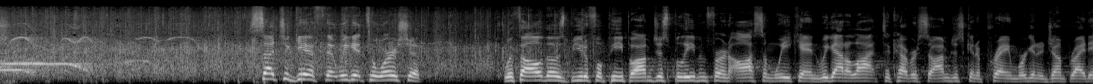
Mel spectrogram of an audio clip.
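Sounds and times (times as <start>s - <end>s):
crowd audience round of applause: 0.0s - 6.0s
speech: 2.6s - 4.4s, 5.0s - 10.9s.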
